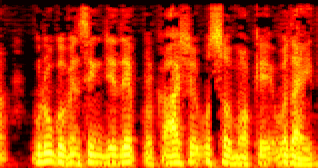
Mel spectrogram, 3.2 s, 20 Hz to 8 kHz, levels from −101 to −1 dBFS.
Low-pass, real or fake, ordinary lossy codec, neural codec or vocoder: 7.2 kHz; fake; none; vocoder, 24 kHz, 100 mel bands, Vocos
